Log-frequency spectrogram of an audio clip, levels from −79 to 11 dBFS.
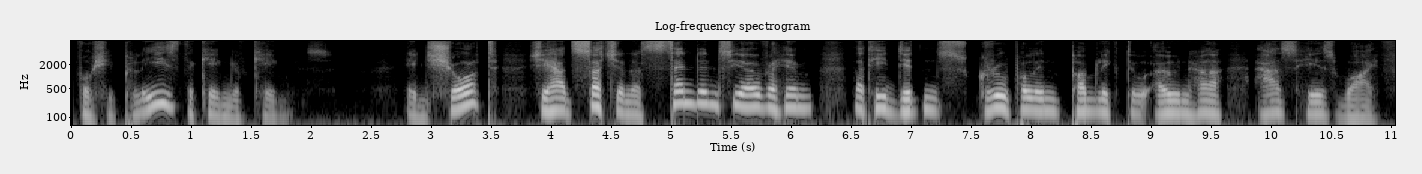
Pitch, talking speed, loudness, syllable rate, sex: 135 Hz, 150 wpm, -19 LUFS, 3.7 syllables/s, male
